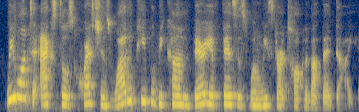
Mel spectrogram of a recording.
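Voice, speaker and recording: A woman's somewhat breathy voice with very wide pitch swings. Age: 50s. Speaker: nurse practitioner and health show host. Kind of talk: live health talk show. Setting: live video stream.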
